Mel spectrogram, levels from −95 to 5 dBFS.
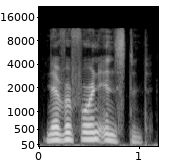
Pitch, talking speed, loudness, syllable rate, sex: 170 Hz, 200 wpm, -16 LUFS, 5.8 syllables/s, female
